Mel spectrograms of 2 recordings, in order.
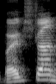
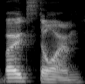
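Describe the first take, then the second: First: The name ends with the sound 'strom'. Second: The name ends with the sound 'storm'. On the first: The speaker calls it right. "It's actually Austin Bergstrom because there's an R" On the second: The speaker calls it wrong. "that's the incorrect pronunciation of that airport"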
